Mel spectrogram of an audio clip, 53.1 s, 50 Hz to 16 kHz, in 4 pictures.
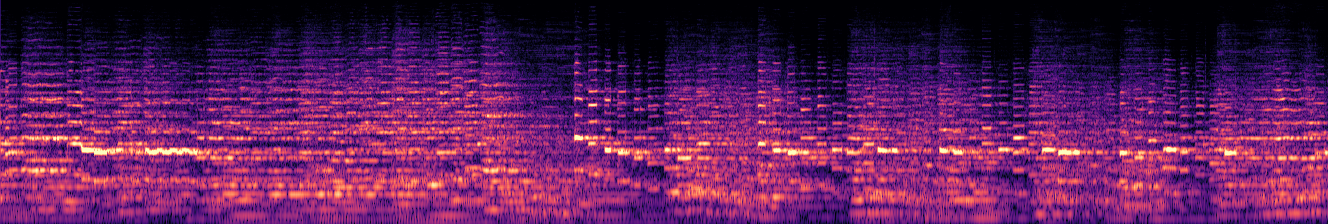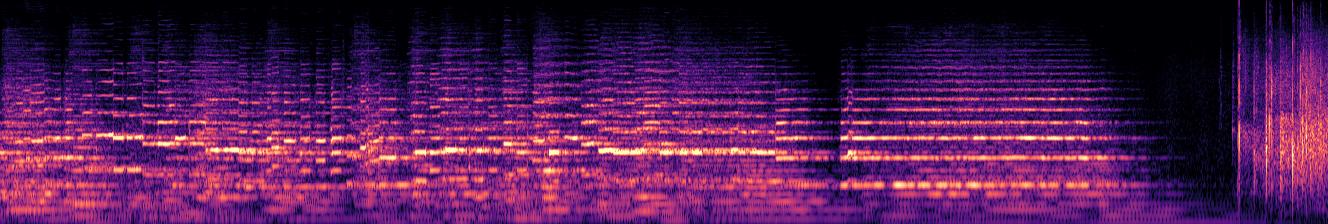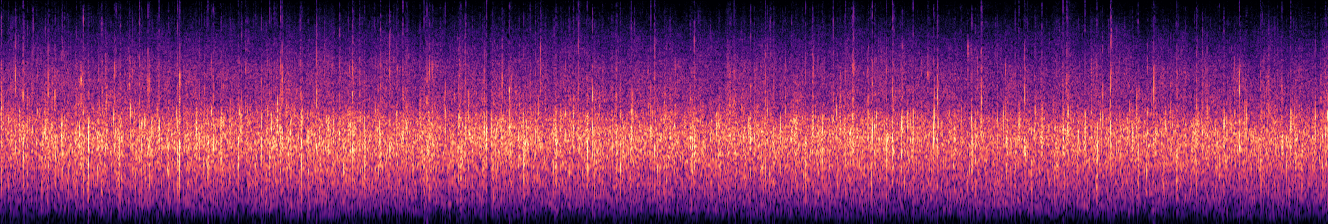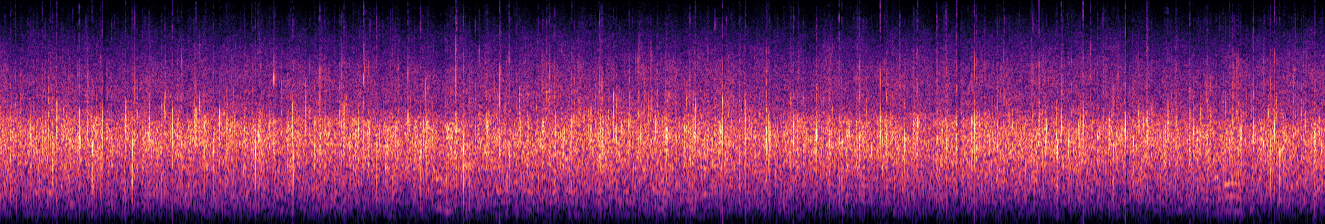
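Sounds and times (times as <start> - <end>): oboe and strings chord: 0.0 - 25.0
audience applause: 25.5 - 53.0.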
